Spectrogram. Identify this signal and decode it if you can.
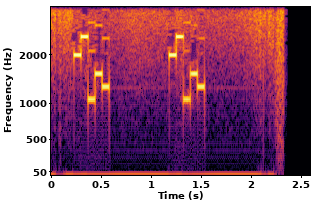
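Five-tone selective call (ZVEI), heard as quick runs of five tones, tones of about 70 ms. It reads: 88153 88153
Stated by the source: ZVEI five-tone selective call received on an SDR.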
